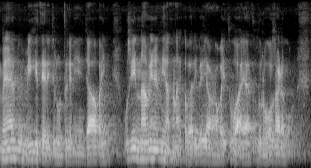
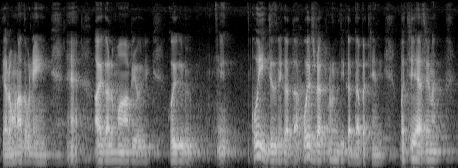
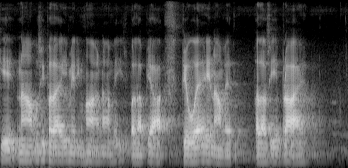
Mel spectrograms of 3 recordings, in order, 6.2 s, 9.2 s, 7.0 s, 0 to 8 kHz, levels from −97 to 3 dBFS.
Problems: echo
